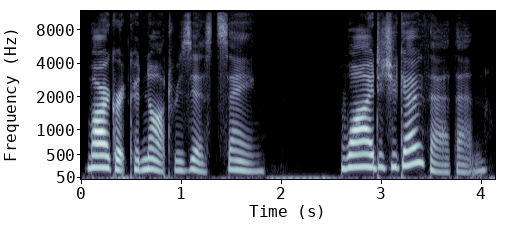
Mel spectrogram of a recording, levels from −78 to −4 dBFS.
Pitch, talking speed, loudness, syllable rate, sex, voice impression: 205 Hz, 160 wpm, -20 LUFS, 4.7 syllables/s, female, feminine, adult-like, tensed, powerful, bright, clear, fluent, intellectual, calm, friendly, elegant, lively, kind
